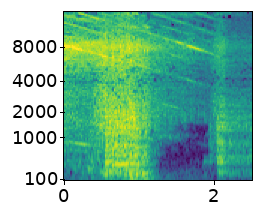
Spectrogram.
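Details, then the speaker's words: Maktec MT60 electric drill after service, previously fully stuck and only buzzing; now spins up with a clean, high whir and winds down freely, running normally and no longer stuck. "okay, guys, now it's normal, it's not stuck"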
